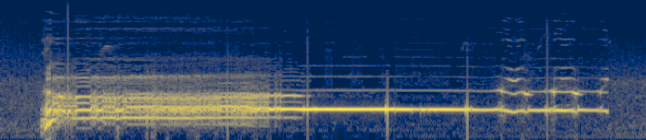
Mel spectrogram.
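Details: A dog howling: a loud, long sustained tonal note held for about three seconds, then a steadier thinner tone that wavers and quivers near the end before stopping abruptly, with a few faint clicks.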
